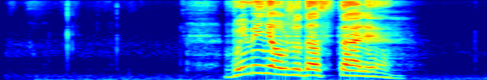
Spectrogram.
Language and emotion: Russian, angry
